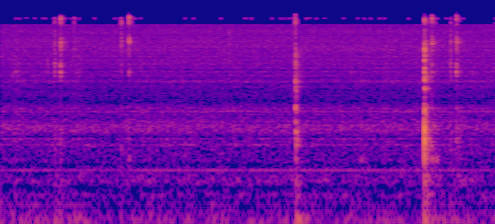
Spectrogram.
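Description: A handful of separate computer mouse clicks, spaced irregularly, over a low steady hum.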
